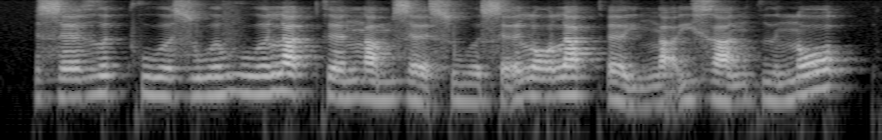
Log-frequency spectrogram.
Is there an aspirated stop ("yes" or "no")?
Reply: no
